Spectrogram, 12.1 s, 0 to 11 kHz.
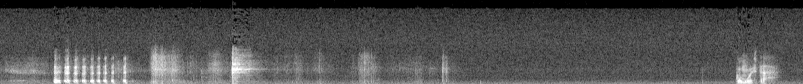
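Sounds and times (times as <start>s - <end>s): breathy gasp: 0.0s - 0.8s
man laughing heartily: 0.8s - 2.1s
sharp metallic clank: 3.5s - 4.0s.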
